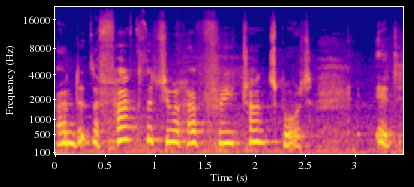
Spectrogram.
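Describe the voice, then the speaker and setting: A woman in her seventies in the audience, speaking softly and reassuringly about growing older. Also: high voice, slow pace, a little hiss or hum. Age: 70s. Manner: soft-spoken, reassuring. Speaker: audience member. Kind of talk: question-and-answer comment.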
